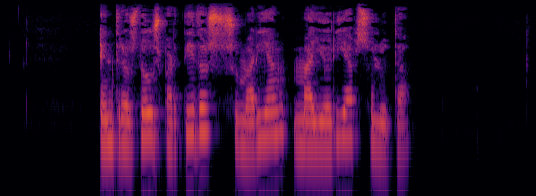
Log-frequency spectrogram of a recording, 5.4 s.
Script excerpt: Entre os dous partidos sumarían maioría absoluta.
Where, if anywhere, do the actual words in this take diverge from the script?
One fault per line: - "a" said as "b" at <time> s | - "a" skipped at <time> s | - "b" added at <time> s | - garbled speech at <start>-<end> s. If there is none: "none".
none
